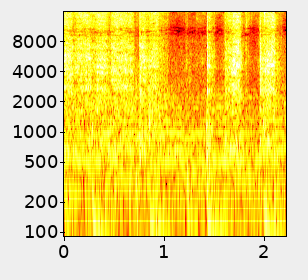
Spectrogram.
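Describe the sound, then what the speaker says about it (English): An oat mixture for vegan breakfast sausage being stirred in a pot, a close, rhythmic scraping and rubbing with roughly one stroke every half second, with no talking. "we're going to stir all this in and you'll see it get thick real quick"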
